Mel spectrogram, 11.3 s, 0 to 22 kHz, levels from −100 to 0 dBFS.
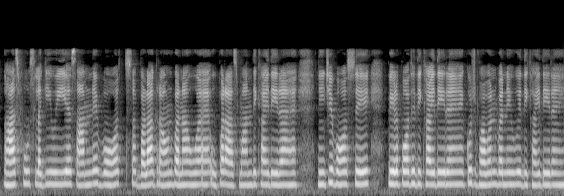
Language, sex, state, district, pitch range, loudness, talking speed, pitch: Hindi, female, Chhattisgarh, Bilaspur, 235-250 Hz, -16 LUFS, 195 wpm, 245 Hz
